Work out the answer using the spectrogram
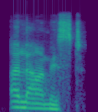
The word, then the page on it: alarmist: Indian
